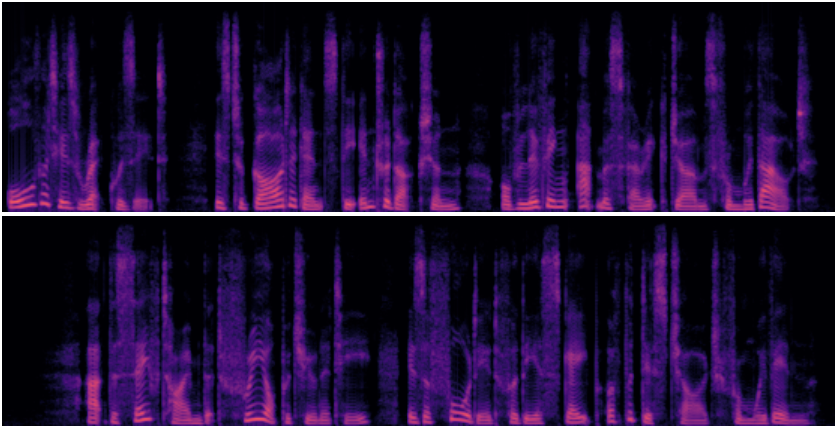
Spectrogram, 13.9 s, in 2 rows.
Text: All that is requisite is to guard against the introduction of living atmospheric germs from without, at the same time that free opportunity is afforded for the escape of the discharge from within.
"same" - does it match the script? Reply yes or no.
no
